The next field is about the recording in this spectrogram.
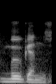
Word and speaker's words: Mugen: I usually pronounce it Mugen Souls. Mugen. – Well, you said you're still like inserting this extra ya sound that isn't in there. – Yeah. – It's Mugen Souls.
